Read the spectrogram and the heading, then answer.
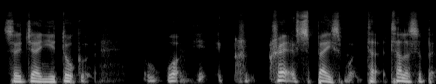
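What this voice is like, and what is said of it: Poor Ali G impression. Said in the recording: “I sound a bit like Ali G ... it's a terrible impersonation”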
